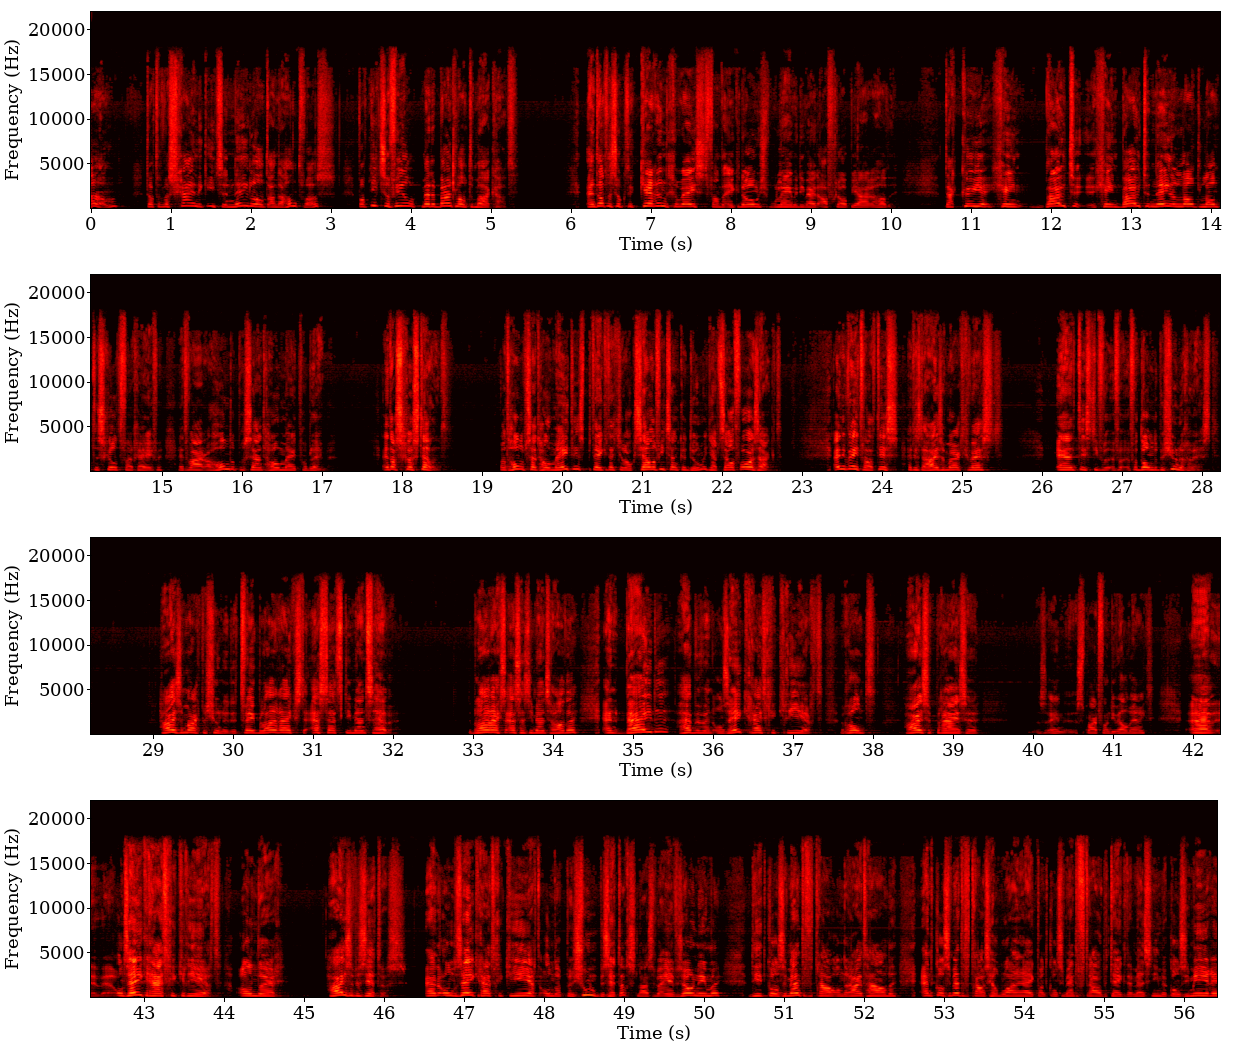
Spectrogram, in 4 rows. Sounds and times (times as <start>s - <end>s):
Speech: 0.0s - 5.4s, 6.2s - 10.1s, 10.7s - 18.6s, 19.2s - 22.8s, 23.4s - 25.6s, 26.2s - 28.2s, 29.1s - 32.1s, 33.0s - 39.4s, 40.0s - 56.4s.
